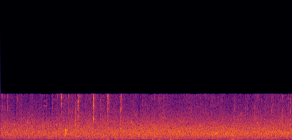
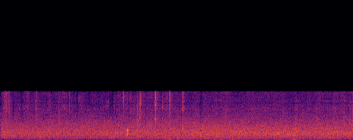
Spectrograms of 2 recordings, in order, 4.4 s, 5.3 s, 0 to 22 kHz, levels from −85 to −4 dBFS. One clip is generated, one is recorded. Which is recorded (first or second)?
first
